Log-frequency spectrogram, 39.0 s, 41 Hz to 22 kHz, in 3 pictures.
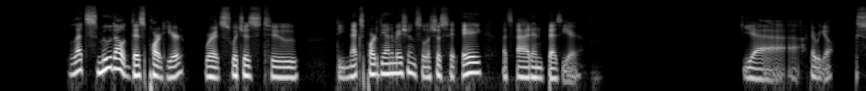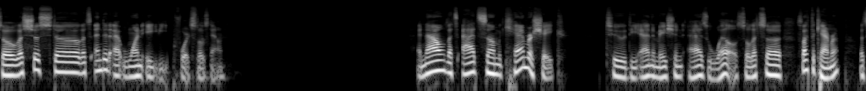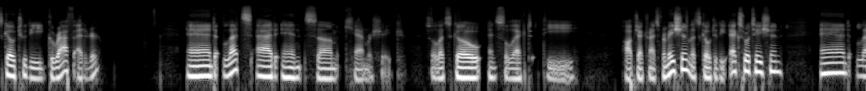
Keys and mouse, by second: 0.8 space, 1.0-2.2 drag, 2.4 space, 5.0 space, 5.2-6.1 drag, 6.5 a, 7.0-8.9 drag, 8.9 space, 12.8-14.0 drag, 14.8-16.1 drag, 16.5 space, 19.1 click, 22.6 click, 26.1-27.5 drag, 34.3 click, 37.0 click.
